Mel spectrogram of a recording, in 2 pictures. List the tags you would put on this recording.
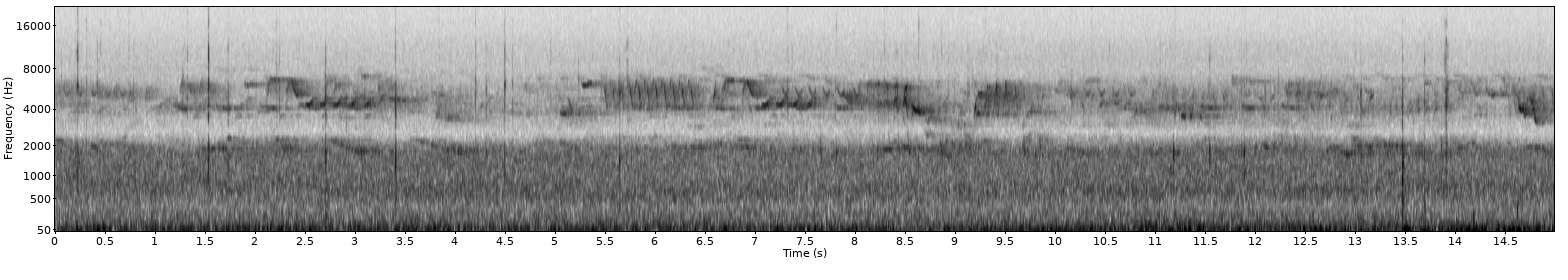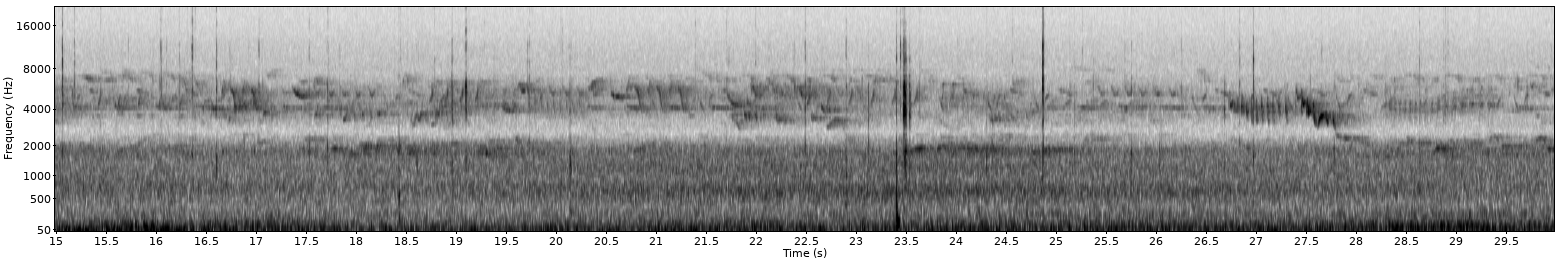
Soundscapes > Nature
raspberry-pi meadow field-recording nature alice-holt-forest natural-soundscape phenological-recording soundscape

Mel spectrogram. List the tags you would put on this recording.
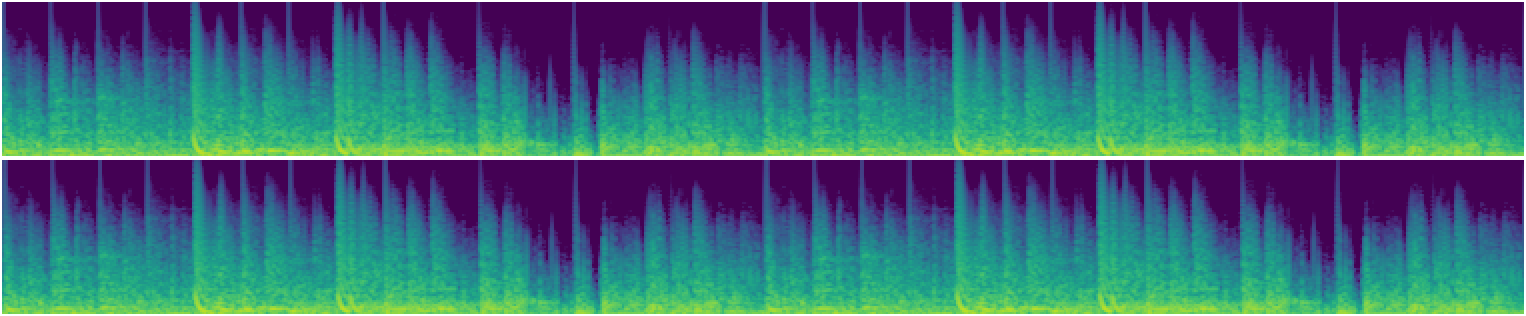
Instrument samples > Percussion
Alien Weird Samples Ambient Dark Packs Underground Industrial Soundtrack Loopable Drum Loop

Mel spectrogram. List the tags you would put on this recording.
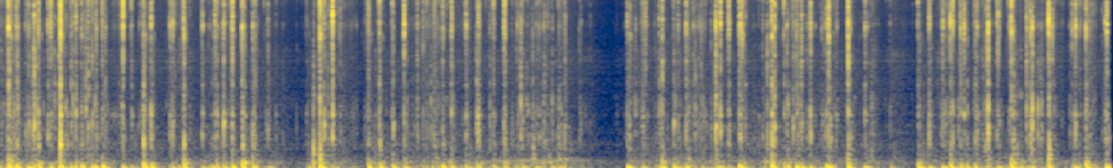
Sound effects > Other mechanisms, engines, machines
button clicking keyboard computer tech typing press click mouse

